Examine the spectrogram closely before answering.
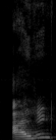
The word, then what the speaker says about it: island: बेटा सबसे पहले तो आप इस वर्ड आइलैंड की प्रोनाउंसिएशन को देखिए. ISLAND मैंने स्पेलिंग्स बोली है और इसे प्रोनाउंस कैसे करेंगे? आइलैंड. यहाँ पर एस साइलेंट है.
